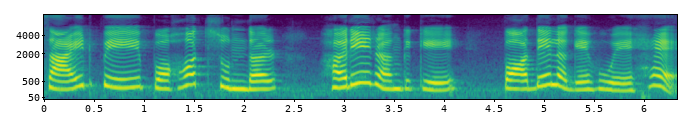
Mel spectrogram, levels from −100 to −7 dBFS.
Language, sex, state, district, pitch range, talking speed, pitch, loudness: Hindi, female, Punjab, Kapurthala, 250-350 Hz, 105 wpm, 275 Hz, -13 LUFS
